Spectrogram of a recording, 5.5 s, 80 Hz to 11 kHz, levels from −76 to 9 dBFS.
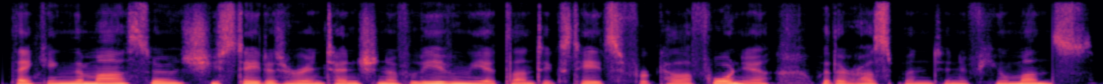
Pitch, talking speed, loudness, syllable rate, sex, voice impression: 190 Hz, 230 wpm, -17 LUFS, 6.5 syllables/s, female, feminine, adult-like, fluent, slightly sincere, calm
